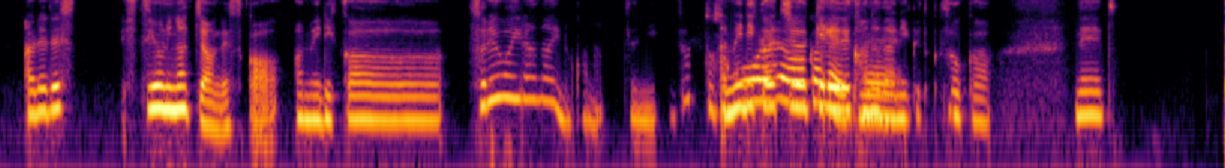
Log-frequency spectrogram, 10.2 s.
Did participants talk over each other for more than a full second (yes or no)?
yes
